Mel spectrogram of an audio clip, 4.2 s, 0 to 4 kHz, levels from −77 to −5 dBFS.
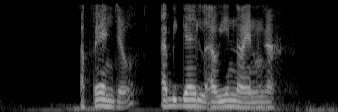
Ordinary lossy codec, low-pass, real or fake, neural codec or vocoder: none; 3.6 kHz; real; none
